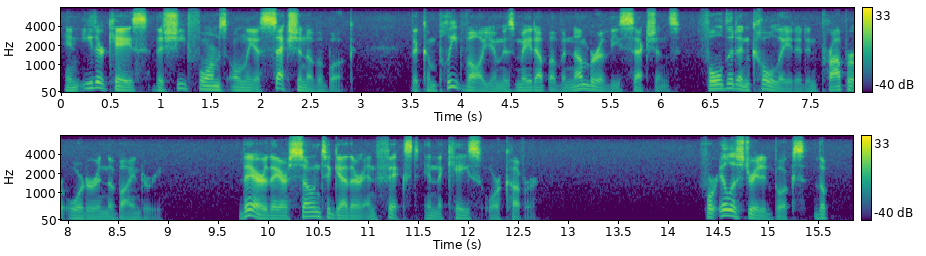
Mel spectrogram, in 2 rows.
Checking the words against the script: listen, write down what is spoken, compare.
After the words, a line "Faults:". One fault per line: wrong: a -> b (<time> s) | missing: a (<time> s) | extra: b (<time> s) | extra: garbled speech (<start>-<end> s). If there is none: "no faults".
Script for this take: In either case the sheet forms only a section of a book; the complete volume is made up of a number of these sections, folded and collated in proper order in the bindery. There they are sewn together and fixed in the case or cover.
In either case the sheet forms only a section of a book; the complete volume is made up of a number of these sections, folded and collated in proper order in the bindery. There they are sewn together and fixed in the case or cover. For illustrated books the
Faults:
extra: For illustrated books the (14.3 s)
